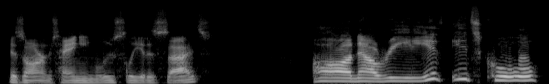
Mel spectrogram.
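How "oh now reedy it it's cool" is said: high, slow nervous stammer. A narrator's reading. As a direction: back down, stumbling over words. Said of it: "Mitch stammered".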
